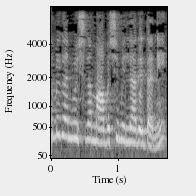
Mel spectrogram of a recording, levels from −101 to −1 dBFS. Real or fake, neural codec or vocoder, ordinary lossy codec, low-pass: real; none; none; 7.2 kHz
